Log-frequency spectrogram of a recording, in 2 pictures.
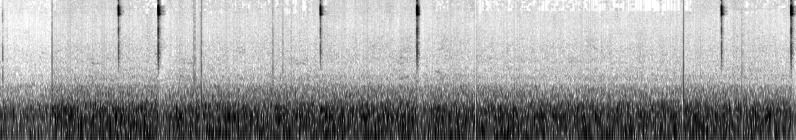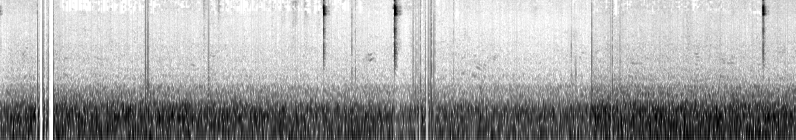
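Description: A steady low airplane cabin hum drones throughout.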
